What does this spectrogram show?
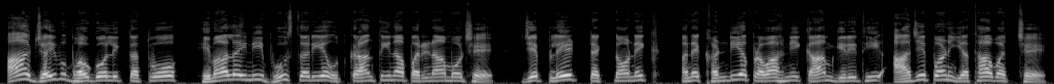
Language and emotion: Gujarati, neutral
